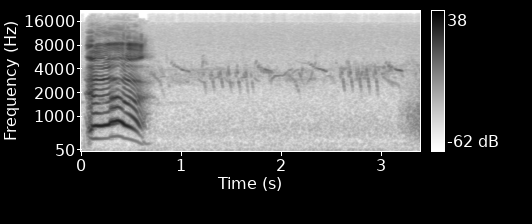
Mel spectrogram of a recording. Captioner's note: birds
